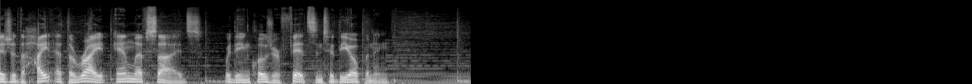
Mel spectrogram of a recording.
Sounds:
Speech, Music

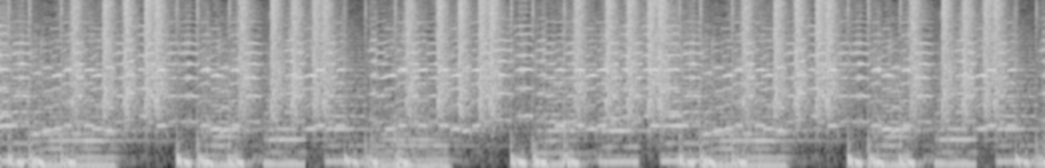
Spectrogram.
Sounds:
Music

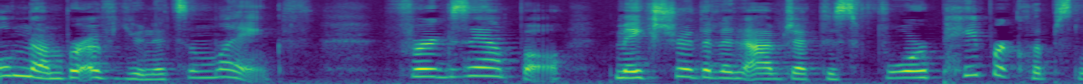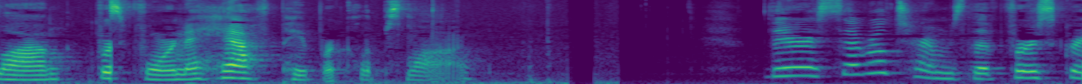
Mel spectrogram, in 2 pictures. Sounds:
Narration

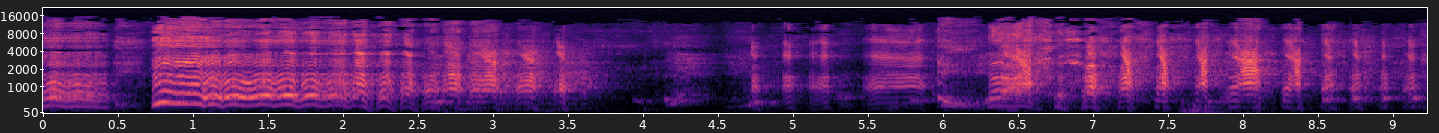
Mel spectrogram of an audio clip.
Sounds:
Snicker, people sniggering

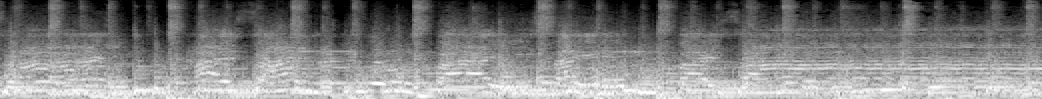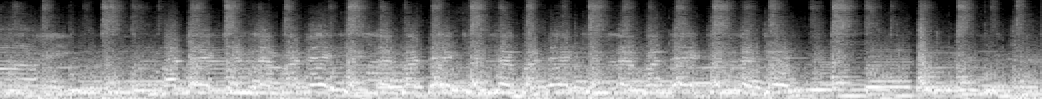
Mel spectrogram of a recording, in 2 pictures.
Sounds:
Music, Drum, Percussion, Folk music, Musical instrument

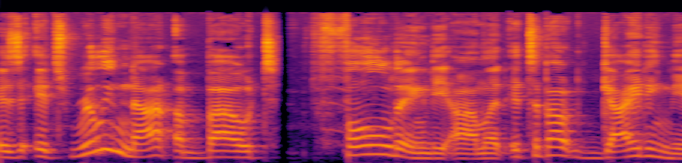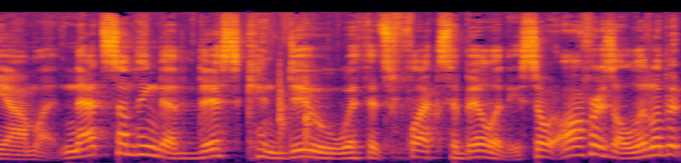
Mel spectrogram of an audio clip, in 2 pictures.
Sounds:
Speech

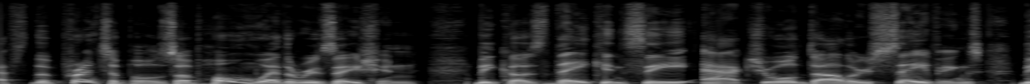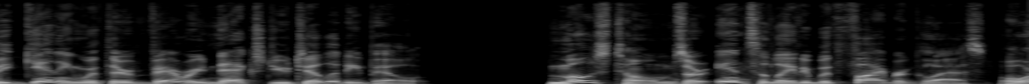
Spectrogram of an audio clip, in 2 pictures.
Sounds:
Speech

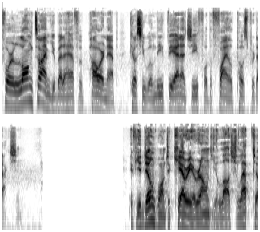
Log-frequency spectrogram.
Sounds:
outside, rural or natural, Speech

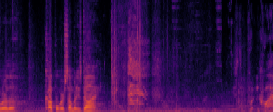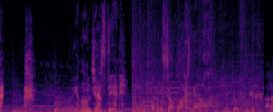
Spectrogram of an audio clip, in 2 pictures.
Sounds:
Speech, Music

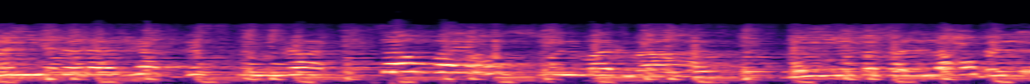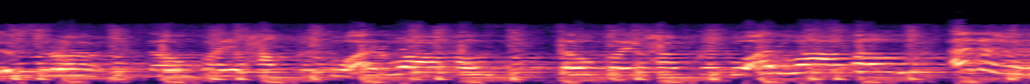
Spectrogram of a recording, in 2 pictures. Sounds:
Soundtrack music, Music, Theme music

